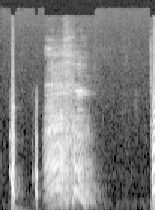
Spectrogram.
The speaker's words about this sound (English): Hold on, I have to sneeze.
